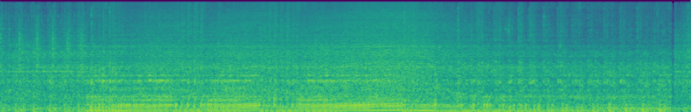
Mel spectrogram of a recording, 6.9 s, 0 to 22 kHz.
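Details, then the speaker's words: Flood-submerged Suzuki Cappuccino 3-cylinder turbo after tank cleaning: lumpy, stumbling running, about four pulses a second, never settles, only two cylinders firing; misfire blamed on a stuck fuel injector. "nếu bạn thính tai thì bạn nghe nói rằng nó bắt đầu chạy bằng hai xi-lanh"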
